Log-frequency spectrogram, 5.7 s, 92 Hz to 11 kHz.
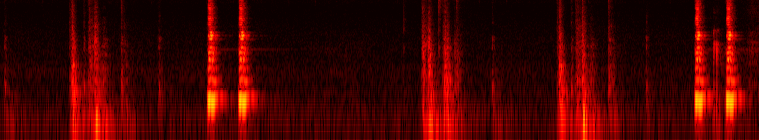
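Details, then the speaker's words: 2003 Porsche Boxster S 986, 3.2 L petrol, after passenger door lock replacement: lock actuators clunk with two short horn chirps, then more clunks and chirps as doors lock and immediately unlock; cause not yet found. "basically what happened is the central locking the doors lock and tray way they unlock again"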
